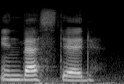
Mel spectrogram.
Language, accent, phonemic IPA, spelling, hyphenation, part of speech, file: English, US, /ɪnˈvɛstɪd/, invested, in‧vest‧ed, verb / adjective, En-us-invested.ogg
- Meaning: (verb) simple past and past participle of invest; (adjective) Involved, having a personal interest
